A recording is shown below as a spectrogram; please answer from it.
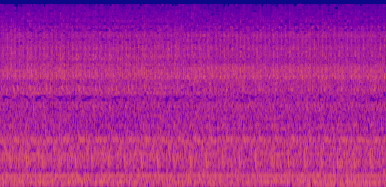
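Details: Nissan at idle with spark plug problem: uneven idle with irregular stumble about three times a second under a hissy background, misfire.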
